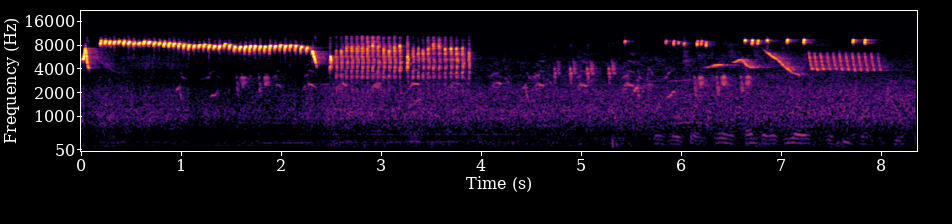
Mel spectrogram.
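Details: Saffron finch in a singing competition at Nuevo Irupe, 22 09 13: a sustained high, rapid trill running over two seconds. A noisy burst follows, then scattered chirps, slurred whistles and buzzy rattles from other birds amid murmuring voices.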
